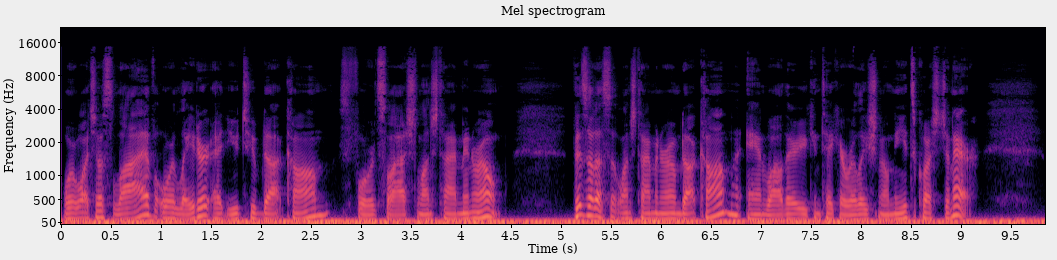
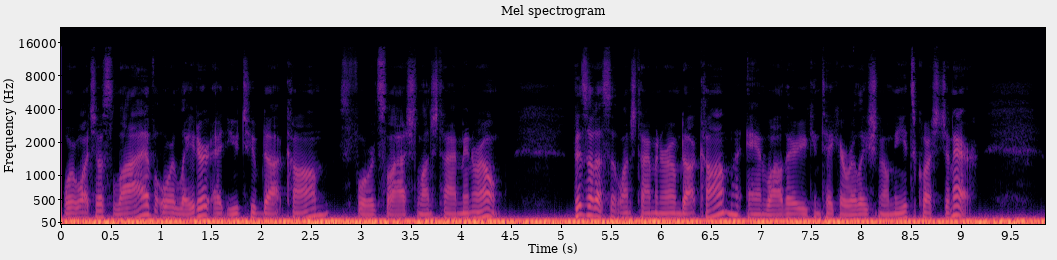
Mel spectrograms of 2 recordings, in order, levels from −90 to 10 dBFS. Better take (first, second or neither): first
